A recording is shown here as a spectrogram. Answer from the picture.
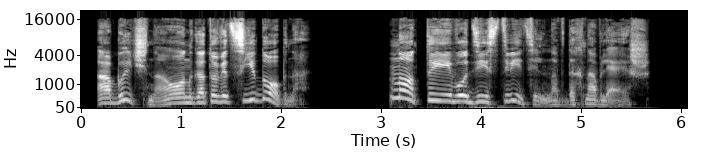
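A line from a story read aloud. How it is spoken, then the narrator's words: Mocking comment. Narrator (Russian): насмешливо прокомментировал Фостен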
